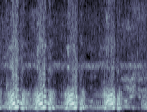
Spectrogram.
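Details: Tornjak dog barking in a rapid series of about five short, harmonic, yelping barks in a second and a half, each bark bright and mid-pitched, with a faint steady tone behind them.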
